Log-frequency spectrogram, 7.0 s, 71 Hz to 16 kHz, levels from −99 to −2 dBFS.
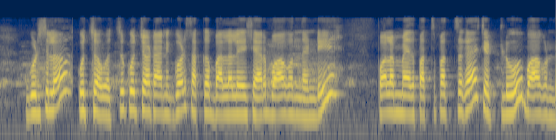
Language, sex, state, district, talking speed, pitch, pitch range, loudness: Telugu, female, Andhra Pradesh, Guntur, 110 wpm, 205 Hz, 195-225 Hz, -16 LUFS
